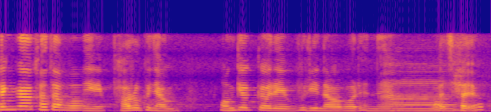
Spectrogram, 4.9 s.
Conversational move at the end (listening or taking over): taking over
